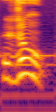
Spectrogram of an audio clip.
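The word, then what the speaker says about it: ଋ: It graphically represents Ri of the Devanagari alphabet, but it is pronounced as Ru.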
